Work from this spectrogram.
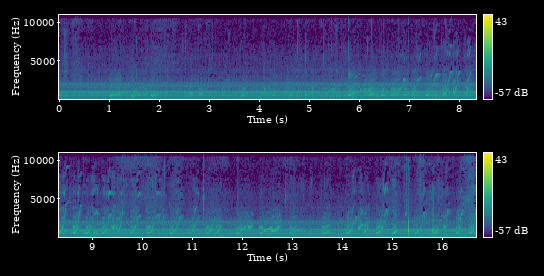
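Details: Several pet guinea pigs gathered together, meeting one another. A steady stream of short, quiet, rising squeaks runs throughout, packed closely with faint patter in the background.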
